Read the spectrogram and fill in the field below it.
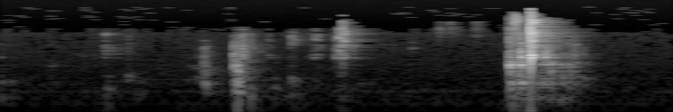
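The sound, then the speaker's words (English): Dice rattle and click a few times in quick, light taps, then tumble out in a louder, brief clatter before the sound stops. No one speaks. “Do you want to roll it or should I? You can roll it.”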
